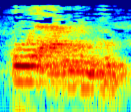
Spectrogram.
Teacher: Hamzahnya hilang, harokatnya pindah ke lam. · Term: nakal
